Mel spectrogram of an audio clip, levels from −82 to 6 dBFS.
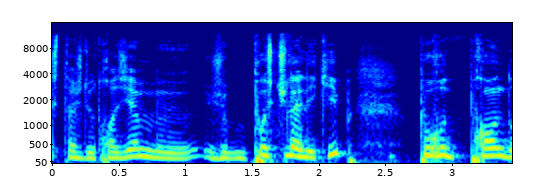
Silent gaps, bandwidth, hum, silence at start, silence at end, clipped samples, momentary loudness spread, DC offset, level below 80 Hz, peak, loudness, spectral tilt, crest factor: none; 12.5 kHz; none; 0 s; 0 s; under 0.1%; 8 LU; under 0.1%; -40 dBFS; -16 dBFS; -31 LUFS; -5.5 dB/octave; 16 dB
